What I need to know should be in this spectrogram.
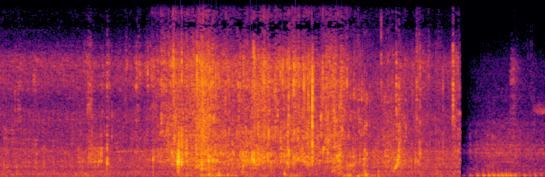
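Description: Tyres churn and splash through thick mud.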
